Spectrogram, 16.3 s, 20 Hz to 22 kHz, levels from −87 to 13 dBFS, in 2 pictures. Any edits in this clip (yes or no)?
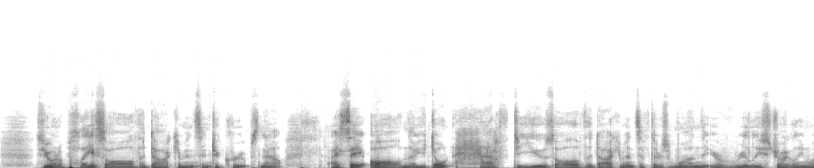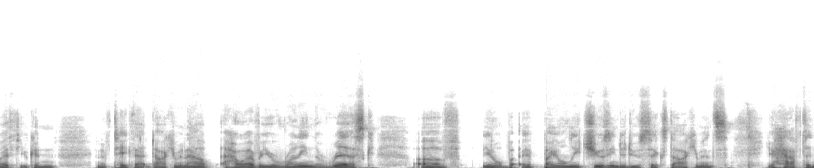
yes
